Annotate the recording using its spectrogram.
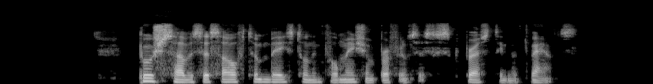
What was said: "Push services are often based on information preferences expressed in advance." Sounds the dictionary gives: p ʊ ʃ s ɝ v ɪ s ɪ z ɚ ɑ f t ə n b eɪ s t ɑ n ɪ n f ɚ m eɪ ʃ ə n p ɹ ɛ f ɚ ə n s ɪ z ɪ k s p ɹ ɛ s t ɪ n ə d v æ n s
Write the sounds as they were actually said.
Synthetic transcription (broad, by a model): b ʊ ʃ s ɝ v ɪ s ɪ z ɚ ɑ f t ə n b eɪ s t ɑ n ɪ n f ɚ m eɪ ʃ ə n p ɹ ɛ f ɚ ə n s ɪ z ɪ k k p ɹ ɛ s t ɪ n ə d v æ n s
